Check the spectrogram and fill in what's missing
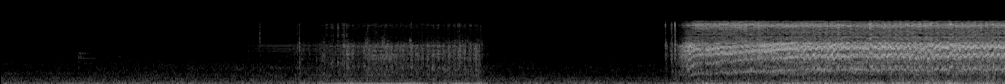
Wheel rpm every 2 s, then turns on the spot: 0, 10, 10, 60, 160.
2-6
